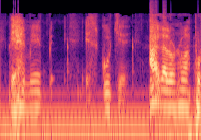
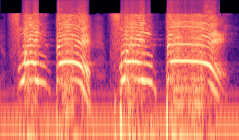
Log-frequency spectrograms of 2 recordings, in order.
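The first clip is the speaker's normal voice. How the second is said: fuente shouted loud and high-pitched. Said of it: "Es lo que tú vas a gritar".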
